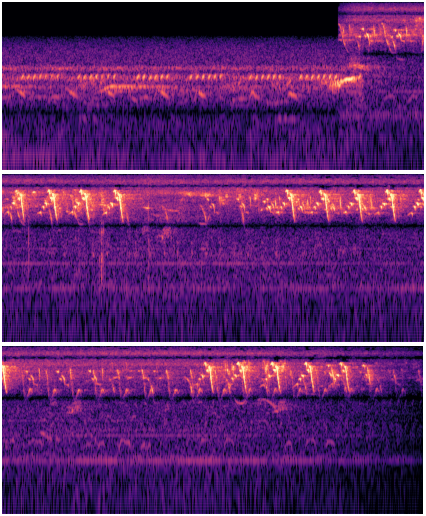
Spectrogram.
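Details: Ashy prinia calling: short clusters of rapid, thin, high-pitched notes, each burst repeated every second or two at a fairly steady pace, over a constant background hiss.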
